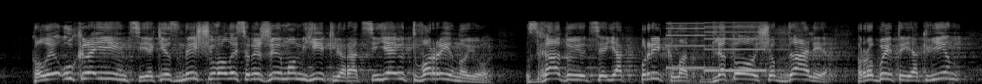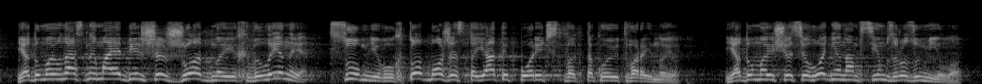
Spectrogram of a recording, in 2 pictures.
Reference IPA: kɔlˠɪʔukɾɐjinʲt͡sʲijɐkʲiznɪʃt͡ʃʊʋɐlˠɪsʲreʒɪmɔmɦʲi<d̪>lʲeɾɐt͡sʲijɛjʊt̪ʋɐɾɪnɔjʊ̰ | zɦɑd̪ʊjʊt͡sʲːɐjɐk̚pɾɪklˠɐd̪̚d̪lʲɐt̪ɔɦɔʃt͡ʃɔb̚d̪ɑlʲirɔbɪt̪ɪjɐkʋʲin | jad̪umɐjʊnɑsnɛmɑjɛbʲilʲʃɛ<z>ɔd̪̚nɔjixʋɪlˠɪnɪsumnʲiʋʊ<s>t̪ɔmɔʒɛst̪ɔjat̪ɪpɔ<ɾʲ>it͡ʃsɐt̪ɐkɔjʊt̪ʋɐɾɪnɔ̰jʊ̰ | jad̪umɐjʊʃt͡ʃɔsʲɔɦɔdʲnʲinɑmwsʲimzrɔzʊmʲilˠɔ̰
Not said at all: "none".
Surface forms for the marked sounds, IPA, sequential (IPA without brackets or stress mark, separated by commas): t̪, ʒ, x, ɾʲ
